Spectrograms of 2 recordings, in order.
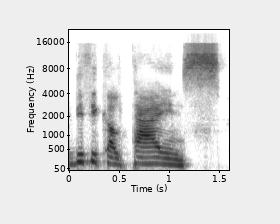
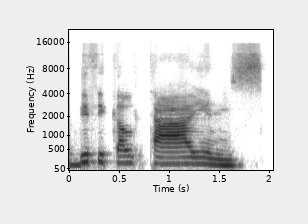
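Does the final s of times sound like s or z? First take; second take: s; z. First: The final s is a hissing s sound. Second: The final s is a buzzing z sound. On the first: The speaker calls it wrong. "We don't say" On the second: The speaker calls it right. "is going to be z, z, like this"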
